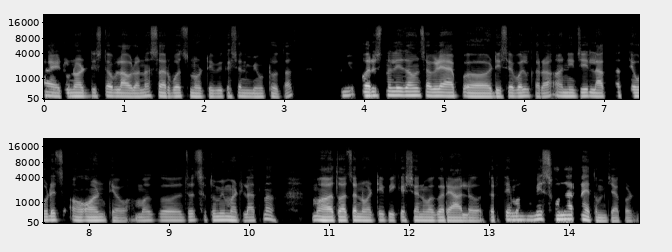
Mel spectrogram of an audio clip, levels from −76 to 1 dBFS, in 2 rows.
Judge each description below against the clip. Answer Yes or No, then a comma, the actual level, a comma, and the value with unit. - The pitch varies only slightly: Yes, narrow, 2.0 semitones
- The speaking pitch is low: Yes, low, 120 Hz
